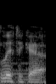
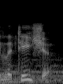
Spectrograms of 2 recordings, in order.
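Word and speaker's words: Littrica: can have tongue twisters a lot of people pronounced my gamertag wrong a lot its litigate Li TT RI CA what they used to call me Leticia which is completely wrong well oh well and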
